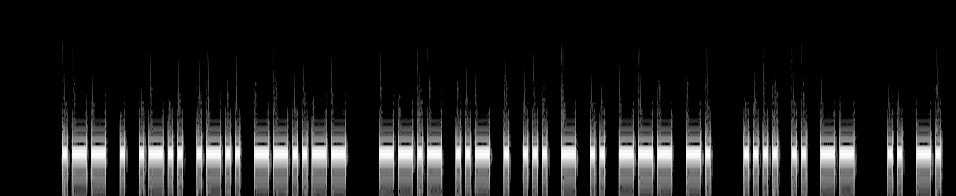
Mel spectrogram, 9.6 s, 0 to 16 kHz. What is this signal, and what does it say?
Morse code, heard as a keyed tone, about 25 wpm, 700 Hz. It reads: WELL, QUESTION HIM IN
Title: Sentences from Top 1000 Words - Review Part 3 - 25wpm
